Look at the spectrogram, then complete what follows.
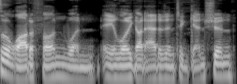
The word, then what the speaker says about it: Aloy: Dude, it was a lot of fun when Aloy got added into Genshin, so all the Genshin players were making their videos and calling her Alloy. Oh no. And just never bothered to look up a pronunciation.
